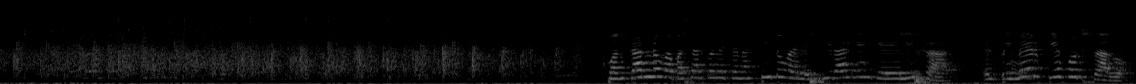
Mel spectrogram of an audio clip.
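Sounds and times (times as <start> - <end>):
audience applause: 0.0 - 5.8
speech: 6.1 - 11.3.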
